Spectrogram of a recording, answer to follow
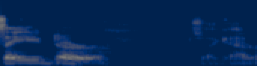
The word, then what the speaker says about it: Seder: for you to check out it's called Sader pronounce Sader so I got it right there God damn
